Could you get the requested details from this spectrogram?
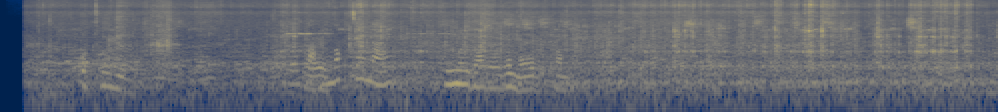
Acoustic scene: crowded indoor space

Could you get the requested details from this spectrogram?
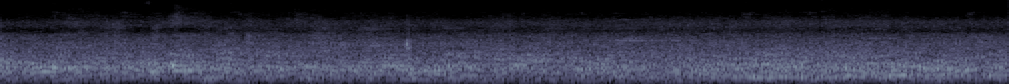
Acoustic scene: crowded indoor space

